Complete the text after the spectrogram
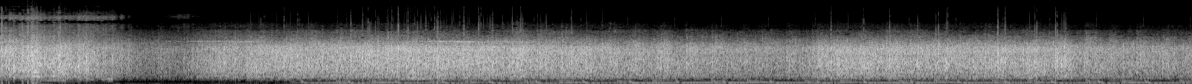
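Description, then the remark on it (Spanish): A large crowd applauds loudly and steadily, dense clapping filling the whole stretch with only a brief dip early on. No one speaks over it. “¡Aplausos, por favor!”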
